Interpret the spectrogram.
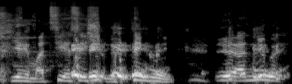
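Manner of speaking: loud, high, imitated self-congratulation; mock pumped-up boasting, laughing; hyping himself up. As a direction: act out a man psyching himself up. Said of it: "he starts hyping himself up".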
